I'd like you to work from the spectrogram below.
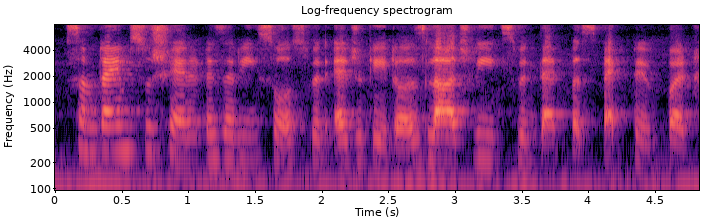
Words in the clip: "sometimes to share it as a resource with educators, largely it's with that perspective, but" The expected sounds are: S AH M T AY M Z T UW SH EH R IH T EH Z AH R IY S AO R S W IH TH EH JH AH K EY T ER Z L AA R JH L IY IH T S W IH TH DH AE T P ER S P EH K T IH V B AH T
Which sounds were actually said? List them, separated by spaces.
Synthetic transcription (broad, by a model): S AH M T AY M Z T UW SH EH R IH T EH Z AH R IY S AO R S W IH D EH JH AH K EY T ER Z L AA R JH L IY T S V IH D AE T P ER S P EH K T IH V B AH T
